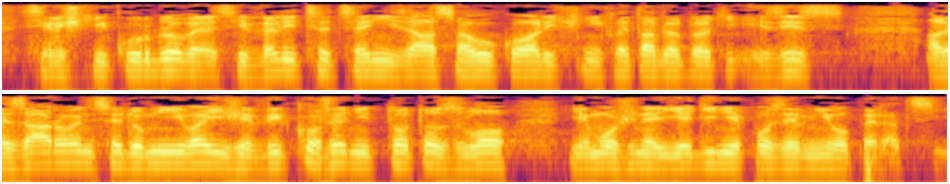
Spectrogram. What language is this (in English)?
Czech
